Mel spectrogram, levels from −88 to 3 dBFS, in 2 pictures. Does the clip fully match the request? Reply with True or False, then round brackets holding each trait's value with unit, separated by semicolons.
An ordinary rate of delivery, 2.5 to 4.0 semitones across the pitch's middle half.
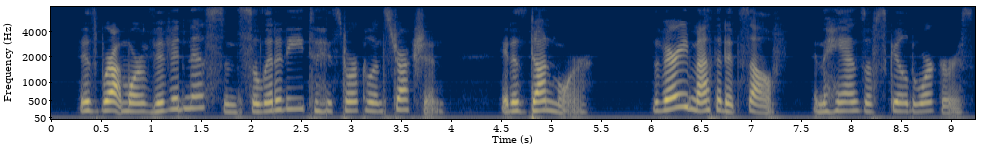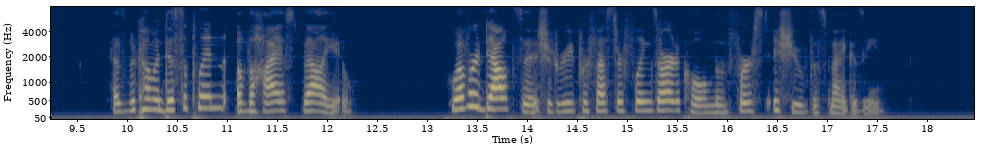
True (155 wpm; 2.8 semitones)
